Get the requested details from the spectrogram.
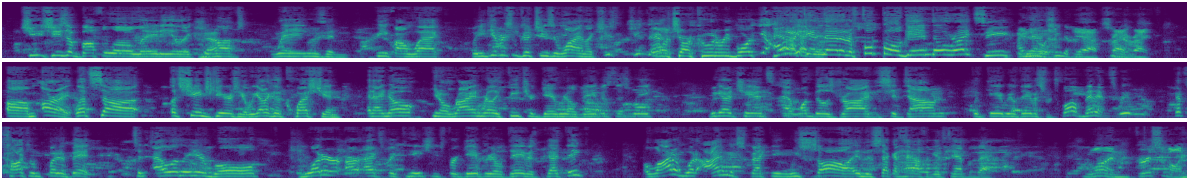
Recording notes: Live from Sonny Red's. Live at Sonny Red's in Lackawanna.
